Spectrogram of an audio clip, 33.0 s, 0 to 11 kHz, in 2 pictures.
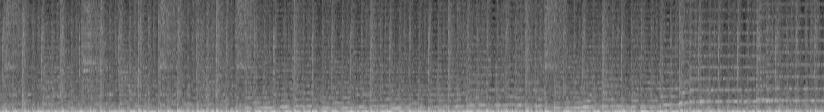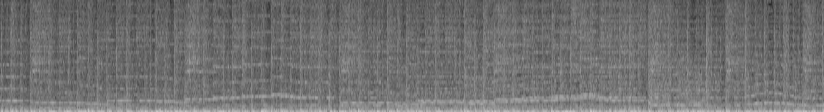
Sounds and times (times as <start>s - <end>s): Music: 0.0s - 32.9s.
